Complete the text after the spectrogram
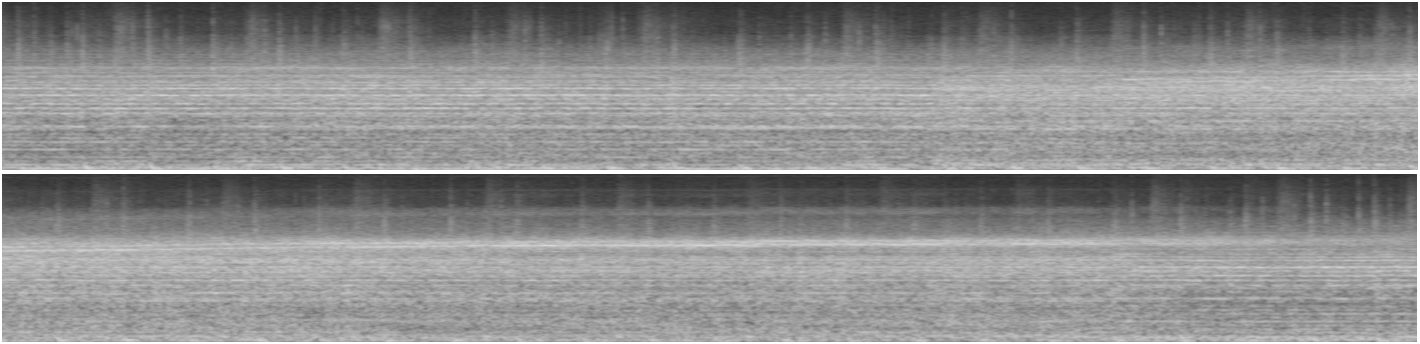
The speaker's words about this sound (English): As the plane leaves the earth, many of the passengers turn their heads, look out the window.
